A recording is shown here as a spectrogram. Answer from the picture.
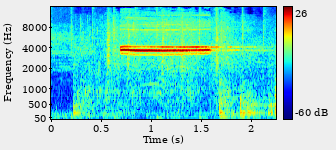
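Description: Referee's whistle: one steady, high, shrill blast lasting about a second, signalling that the penalty kick may be taken. A run of regular knocks starts right after it.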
